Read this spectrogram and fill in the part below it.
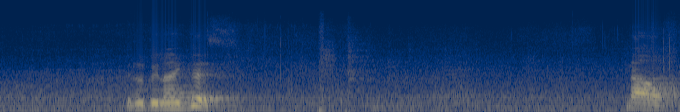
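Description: A man speaks aloud.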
